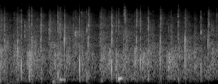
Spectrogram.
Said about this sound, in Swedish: Och det tycker jag förtjänar en applåd till, till er som är arrangörer för detta.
